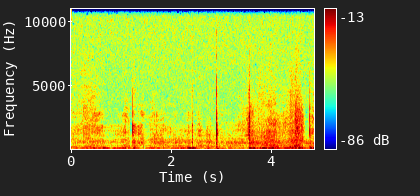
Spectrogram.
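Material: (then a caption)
Paper. Fingertips and long nails tap the card cover and lower edge of a large paperback coloring book. The taps are soft, short and irregular, over a steady low hum at about 110 Hz.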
